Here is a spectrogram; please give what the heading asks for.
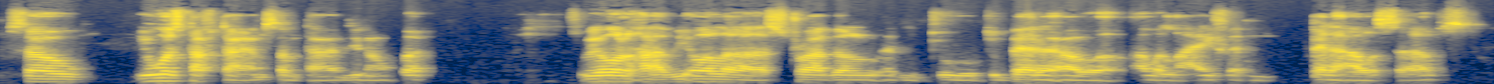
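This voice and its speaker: A middle-aged man from Senegal with a Senegalese accent, answering interview questions casually with many pauses, fillers and restarts. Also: low-pitched, fairly even intonation, fairly bright tone, dull audio. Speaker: interview guest.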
